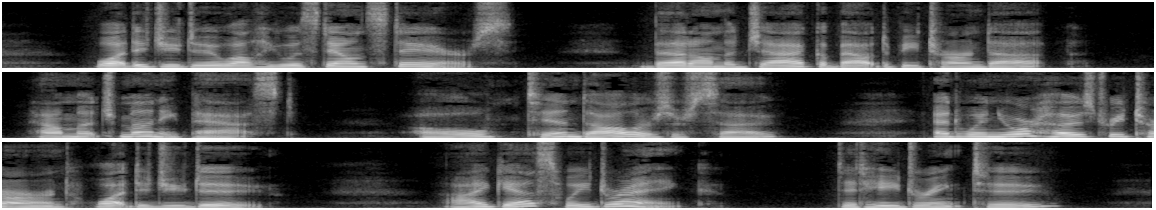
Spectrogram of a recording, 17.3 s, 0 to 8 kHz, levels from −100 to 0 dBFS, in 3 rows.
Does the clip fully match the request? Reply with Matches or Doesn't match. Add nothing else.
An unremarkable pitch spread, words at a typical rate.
Matches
